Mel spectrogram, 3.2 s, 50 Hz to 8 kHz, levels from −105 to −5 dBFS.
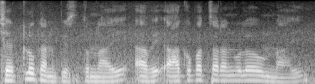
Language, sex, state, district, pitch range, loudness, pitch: Telugu, male, Telangana, Mahabubabad, 120-140 Hz, -19 LUFS, 130 Hz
